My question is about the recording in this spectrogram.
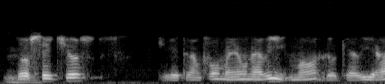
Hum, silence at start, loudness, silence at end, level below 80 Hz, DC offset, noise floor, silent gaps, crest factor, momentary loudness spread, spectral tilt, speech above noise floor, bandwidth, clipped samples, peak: none; 0.05 s; -22 LUFS; 0 s; -58 dBFS; under 0.1%; -51 dBFS; none; 16 dB; 9 LU; -7 dB/octave; 30 dB; 19.5 kHz; under 0.1%; -6 dBFS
